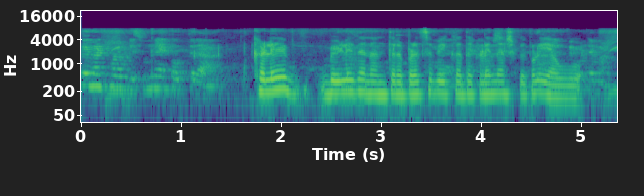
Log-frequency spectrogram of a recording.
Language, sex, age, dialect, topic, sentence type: Kannada, female, 36-40, Mysore Kannada, agriculture, question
